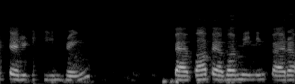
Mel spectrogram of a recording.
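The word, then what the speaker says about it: pteridine: Number one, टेरिडीन ring. टेरिडीन जो है बोलते हैं टेरिडीना, लेके शुरू पी आता है, पी इज साइलेंट।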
